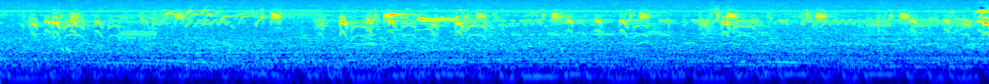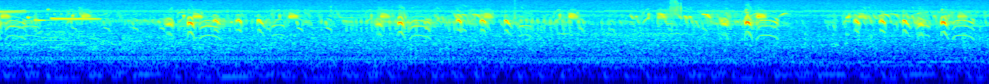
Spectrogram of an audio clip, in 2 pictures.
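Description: Several small birds chirping and calling outdoors: a steady stream of quick, short chirps, with a few brief, steady whistled notes, over faint background noise.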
